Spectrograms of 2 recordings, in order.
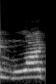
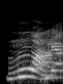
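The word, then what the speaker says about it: moi: ham also miss aliens in french me is moa so we will say moa today mua m-o-i i am always ready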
